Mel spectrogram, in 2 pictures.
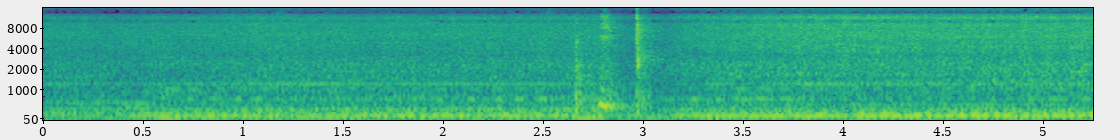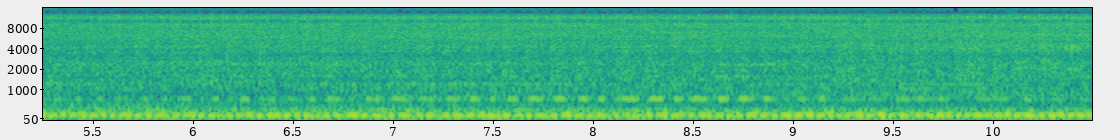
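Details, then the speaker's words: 2003 Ford F-150 5.4 L V8 at idle: low, steady owl-like hooting hum wavering over the idle, from a failing idle air control valve; truck also stalls at stoplights, before IAC replacement. "It's been making that hooting owl noise for quite a while, but the truck just kept running, so I kind of just ignored it for a while."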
